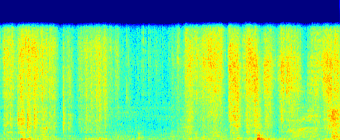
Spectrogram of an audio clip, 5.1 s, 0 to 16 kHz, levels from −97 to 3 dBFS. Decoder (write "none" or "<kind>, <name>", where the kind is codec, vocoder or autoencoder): none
